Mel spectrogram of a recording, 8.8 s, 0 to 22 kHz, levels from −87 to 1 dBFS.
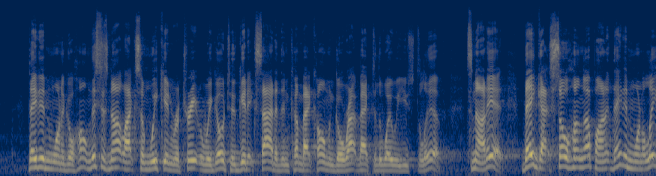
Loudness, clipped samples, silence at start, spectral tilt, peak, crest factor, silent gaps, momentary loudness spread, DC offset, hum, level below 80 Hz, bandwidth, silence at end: -29 LUFS; under 0.1%; 0.4 s; -4 dB/octave; -10 dBFS; 20 dB; none; 8 LU; under 0.1%; none; -70 dBFS; 17 kHz; 0 s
